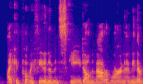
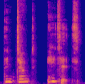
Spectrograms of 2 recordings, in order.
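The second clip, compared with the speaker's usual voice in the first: deadpan mom; 6 semitones higher, 4 dB quieter, slower than usual. Retold or imitated. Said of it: "the mom just looks at her for a minute and goes".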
